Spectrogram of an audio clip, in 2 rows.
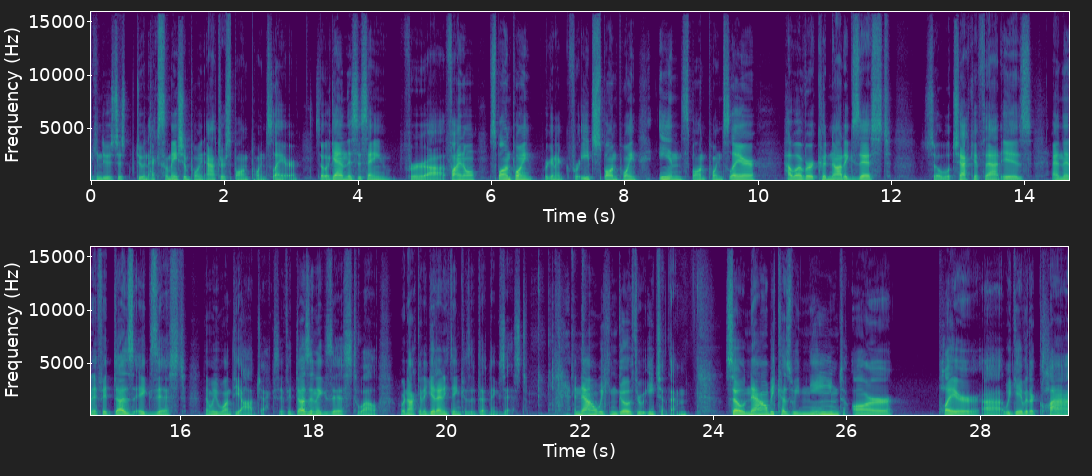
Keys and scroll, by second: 1.1 shift+1, 21.9 shift+[, 22.0 Return.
